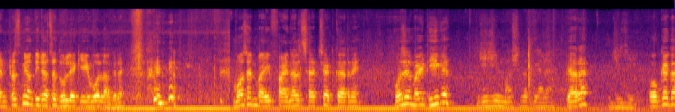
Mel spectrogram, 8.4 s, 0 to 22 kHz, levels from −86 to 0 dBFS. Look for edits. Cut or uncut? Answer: uncut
